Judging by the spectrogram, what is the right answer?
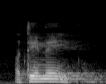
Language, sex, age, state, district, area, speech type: Nepali, male, 60+, West Bengal, Kalimpong, rural, spontaneous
